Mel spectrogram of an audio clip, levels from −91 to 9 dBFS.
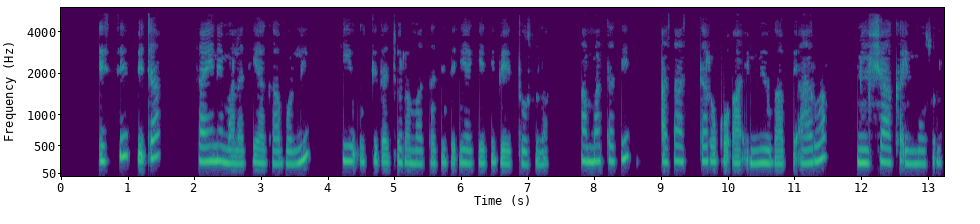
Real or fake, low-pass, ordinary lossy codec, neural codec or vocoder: real; 5.4 kHz; MP3, 48 kbps; none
